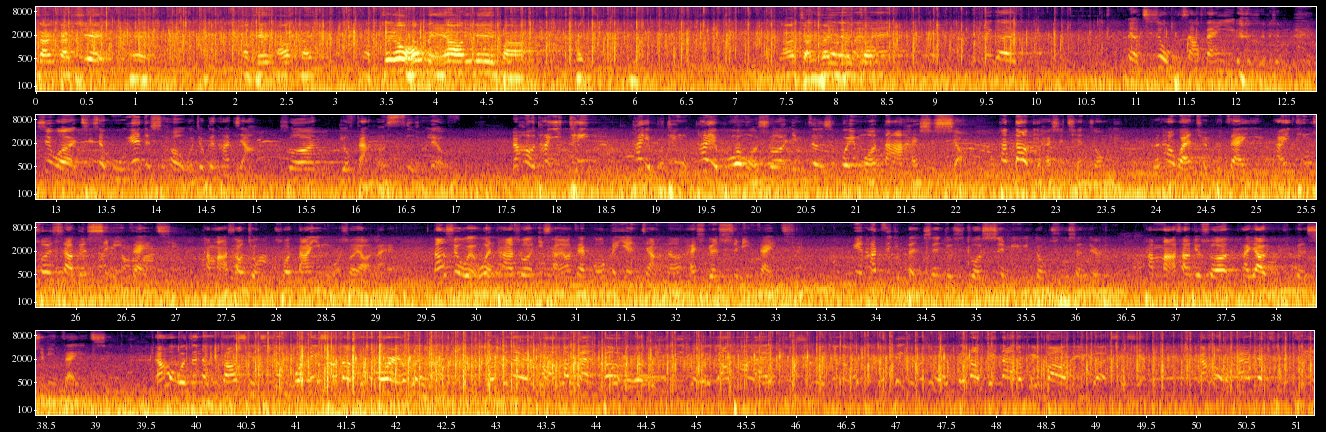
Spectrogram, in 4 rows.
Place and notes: Liberty Square, Taipei - Speech - anti-nuclear
Former Prime Minister of Japan （Mr. Naoto Kan かん なおと）, Speech on anti-nuclear stance and the Japanese experience of the Fukushima Daiichi nuclear disaster, Sony PCM D50 + Soundman OKM II
Taipei City, Taiwan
